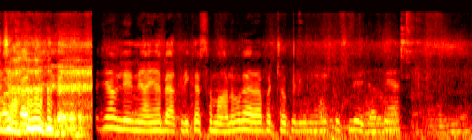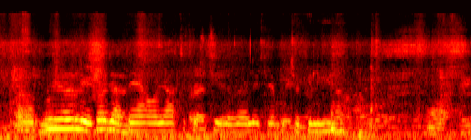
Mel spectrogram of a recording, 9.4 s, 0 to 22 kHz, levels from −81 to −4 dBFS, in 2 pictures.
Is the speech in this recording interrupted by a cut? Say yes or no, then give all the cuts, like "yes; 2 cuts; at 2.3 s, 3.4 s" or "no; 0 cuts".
yes; 1 cut; at 1.0 s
